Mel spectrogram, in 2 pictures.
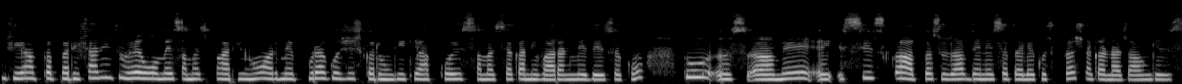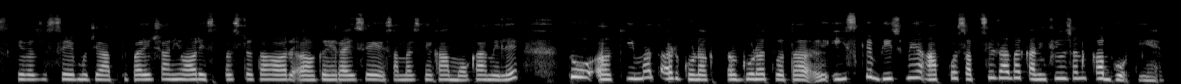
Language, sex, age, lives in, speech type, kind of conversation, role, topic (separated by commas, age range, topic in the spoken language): Hindi, female, 20-24, India, conversation, advice, advisor, कीमत और गुणवत्ता के बीच सही संतुलन कैसे बनाऊँ?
